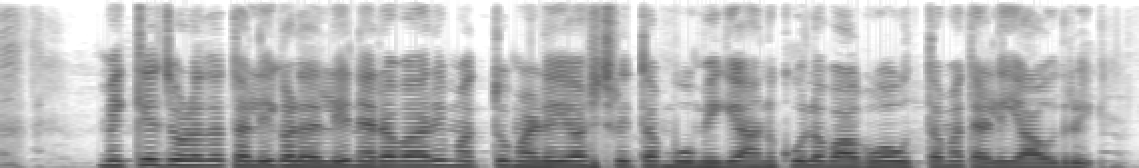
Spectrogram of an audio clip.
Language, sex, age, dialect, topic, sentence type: Kannada, female, 18-24, Central, agriculture, question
